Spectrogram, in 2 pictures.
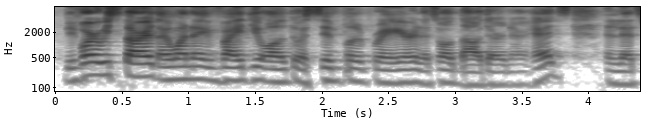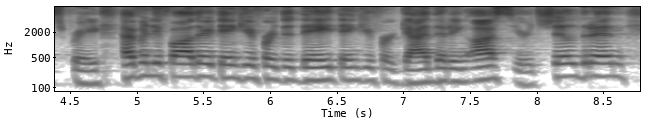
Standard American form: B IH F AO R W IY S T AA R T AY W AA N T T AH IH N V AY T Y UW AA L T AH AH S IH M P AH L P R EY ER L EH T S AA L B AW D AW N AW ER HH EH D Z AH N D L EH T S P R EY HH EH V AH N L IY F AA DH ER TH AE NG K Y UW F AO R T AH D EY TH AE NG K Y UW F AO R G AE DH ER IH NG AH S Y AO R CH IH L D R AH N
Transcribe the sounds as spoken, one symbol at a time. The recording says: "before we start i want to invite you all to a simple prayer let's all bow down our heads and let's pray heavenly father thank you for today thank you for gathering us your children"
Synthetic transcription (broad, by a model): B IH F AO R W IY S T AA R T AY W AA N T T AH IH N V AY T Y UW AA L T AH AH S IH M P AH L P R EY ER L EH T S AA L B AW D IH N AW ER HH EH D S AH N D L EH T S P R EY HH EH V AH N L IY F AA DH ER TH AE NG K Y UW F AO R T AH D EY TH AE NG K Y UW F AO R G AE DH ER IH NG AH S Y AO R CH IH L D R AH N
